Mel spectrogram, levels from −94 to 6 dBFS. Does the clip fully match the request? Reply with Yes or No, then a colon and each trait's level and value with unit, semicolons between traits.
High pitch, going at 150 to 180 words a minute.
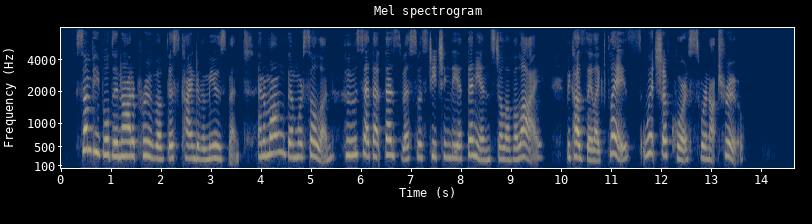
Yes: very high, 285 Hz; average, 155 wpm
